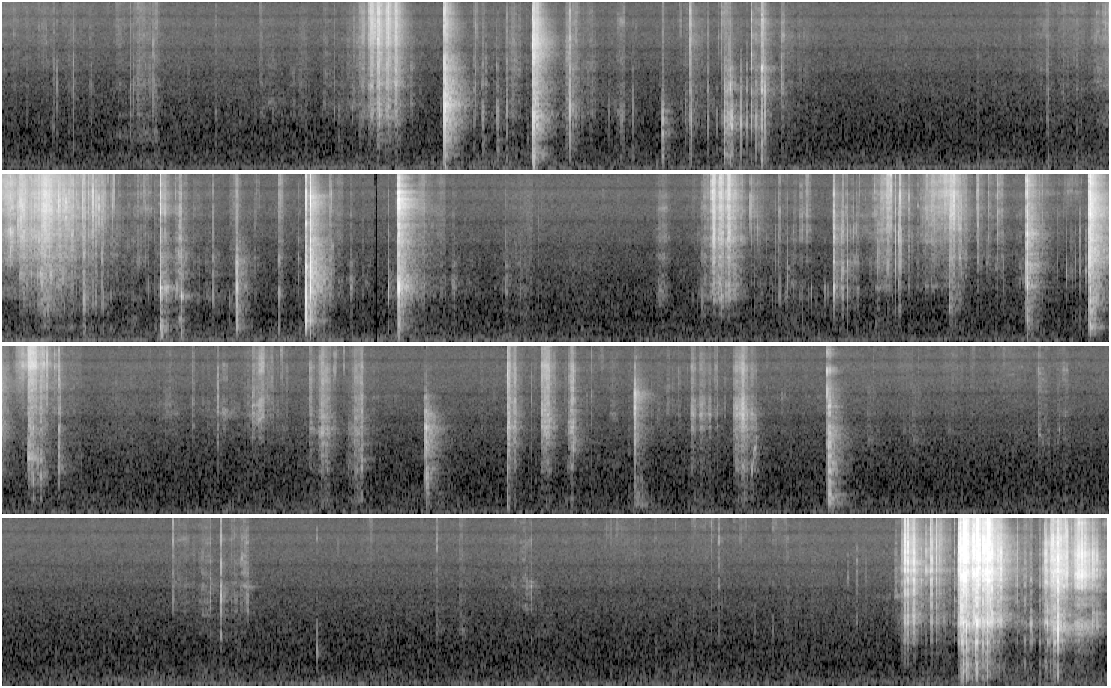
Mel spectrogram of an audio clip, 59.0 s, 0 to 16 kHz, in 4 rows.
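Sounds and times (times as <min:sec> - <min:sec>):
crinkling tearing rustle: 0:14.7 - 0:16.7, 0:56.3 - 0:59.0.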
